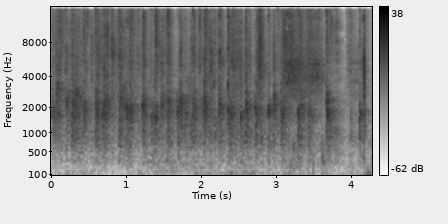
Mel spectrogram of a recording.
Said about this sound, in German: Das ist Coburgs Oberbürgermeister Dominik Sauerteig. Der darf mit zu uns in die Mitte kommen. Natürlich. Mikrofon nehmen wir auch mit dazu. Gibt es einen kleinen Applaus.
